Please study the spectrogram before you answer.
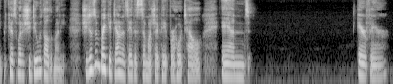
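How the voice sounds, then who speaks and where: A woman's voice: fairly low pitch, vocal fry, dark tone. A woman giving unscripted, scornful and emphatic opinion commentary as the host of her own channel.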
